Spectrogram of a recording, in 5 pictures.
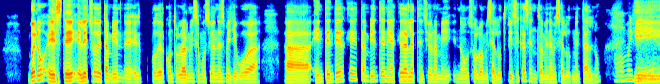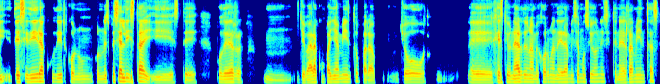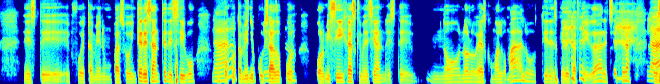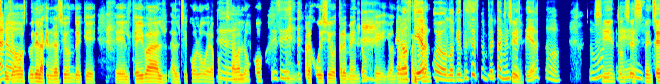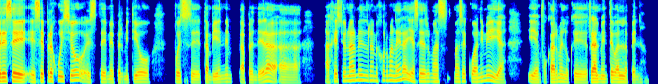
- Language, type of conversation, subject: Spanish, podcast, ¿Cómo decides qué hábito merece tu tiempo y esfuerzo?
- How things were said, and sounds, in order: other background noise; chuckle; gasp; other noise; laugh; gasp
